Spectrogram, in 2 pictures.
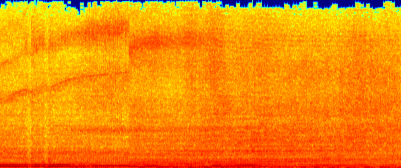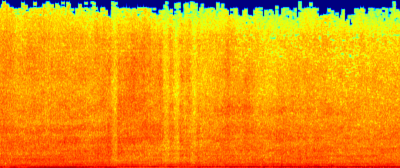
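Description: A pulling tractor's engine running hard at high, steady revs under load as it drags the sled down the track. Its pitch dips briefly about a second in, then holds steady. A faint high whistle rises over the first couple of seconds.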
